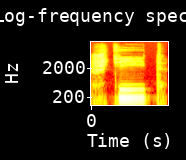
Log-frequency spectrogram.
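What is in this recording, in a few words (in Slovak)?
"štít", Slovak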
